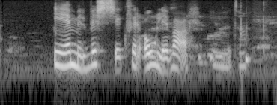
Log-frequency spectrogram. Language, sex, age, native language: Icelandic, female, 10, Icelandic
